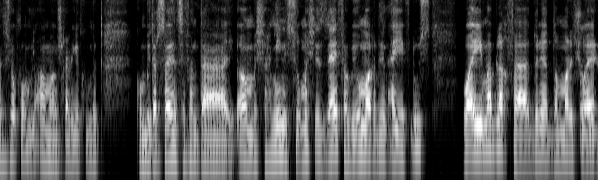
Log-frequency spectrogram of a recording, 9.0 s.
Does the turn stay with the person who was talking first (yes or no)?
no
